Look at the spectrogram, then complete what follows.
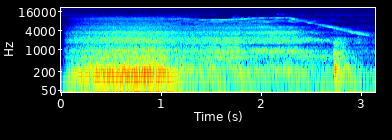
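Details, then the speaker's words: After a warmed-up 2008–2022 second-generation Toyota Sequoia is shut off, a high electric whine runs briefly then spins down: the secondary air injection pump working normally, not a fault. "some people think that is a problem that's actually normal for these and you want to hear that's the happy sound that's the sound that the secondary injection is working as it should"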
